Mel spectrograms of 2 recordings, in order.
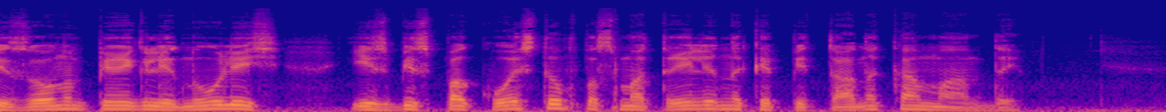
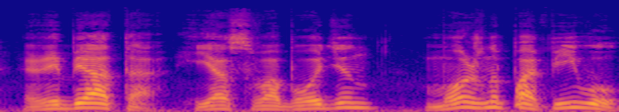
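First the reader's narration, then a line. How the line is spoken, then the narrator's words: Exclamation. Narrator (Russian): воскликнул он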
